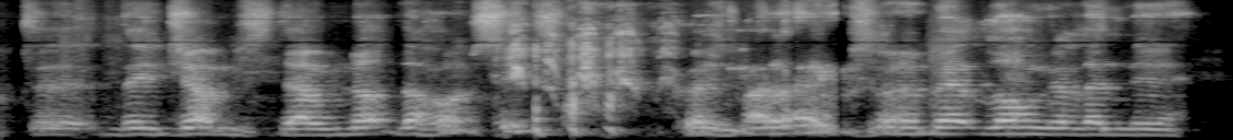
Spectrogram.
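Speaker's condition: Motor neurone disease; about 4 years since diagnosis

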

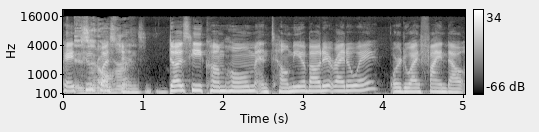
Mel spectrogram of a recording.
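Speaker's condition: No condition

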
